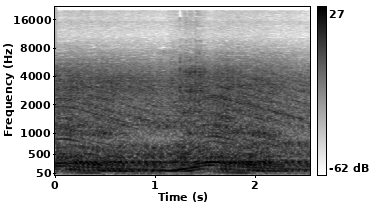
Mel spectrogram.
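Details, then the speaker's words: Toyota 1MZ-FE engine at first start after bearing repair, warming to operating temp: revs rise and fall with loud raspy puffing and smoke at the exhaust manifold, no knocks underneath; an exhaust manifold leak. "There's literally smoke spewing out of that. Not picking up on camera, that's weird. And it's making a heck of a lot of noise."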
